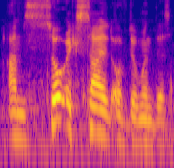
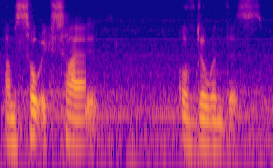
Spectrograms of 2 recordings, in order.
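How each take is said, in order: First: The voice sounds lively and enthusiastic. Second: The voice sounds flat and unenthusiastic. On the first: The speaker is genuinely happy. The speaker calls it right. "You be more like" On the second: The speaker is not really happy. The speaker calls it wrong. "No one can be happy and be like"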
